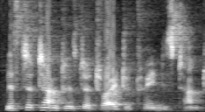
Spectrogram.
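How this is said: Every T is released with a strong puff of air. "যদি আপনি নেটিভদের মতো চান তাহলে ঠিক আমার মতো চলবেন।"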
